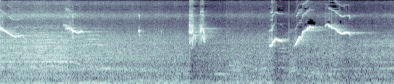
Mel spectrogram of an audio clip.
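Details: Lure song from an olive-backed sunbird (kolibri ninja) to draw rival birds: thin descending notes, then loud, quick upslurred and downslurred high whistles in a short energetic burst.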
